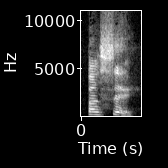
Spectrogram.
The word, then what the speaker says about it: passé: Every time we see an E with an accent aigu over it, it is going to be pronounced A. Le passé, composé, right?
